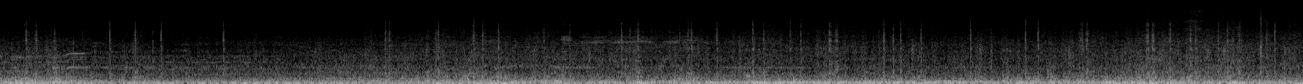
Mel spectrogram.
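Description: Cabin sound of an off-road tour vehicle driving over a rough rocky dirt track: a steady low engine and road rumble with frequent small rattles and knocks from the jolting ride.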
